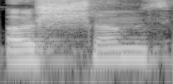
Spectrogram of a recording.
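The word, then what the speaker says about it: الشمس: अब देखिए, एक होता है जब हम अशम्स लिखते हैं तो आपको क्या दिख रहा है, ये जो अलिफ लाम है वो साइलेंट है ना, तो वो अल्फाज जिसमें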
